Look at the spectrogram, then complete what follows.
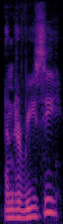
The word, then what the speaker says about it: Eredivisie: And there's like Ricardo Pepi just finished, I think, 2nd or 3rd in goals in I can't pronounce it. What's the Dutch league? Eredivisie?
